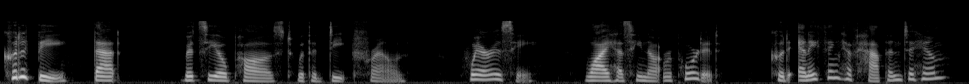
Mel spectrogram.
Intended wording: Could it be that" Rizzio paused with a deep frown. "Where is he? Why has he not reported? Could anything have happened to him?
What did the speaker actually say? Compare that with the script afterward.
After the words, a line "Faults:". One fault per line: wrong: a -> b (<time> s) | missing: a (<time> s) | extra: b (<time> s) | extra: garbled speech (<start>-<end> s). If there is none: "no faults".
Could it be that" Rizzio paused with a deep frown. "Where is he? Why has he not reported? Could anything have happened to him?
Faults:
no faults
